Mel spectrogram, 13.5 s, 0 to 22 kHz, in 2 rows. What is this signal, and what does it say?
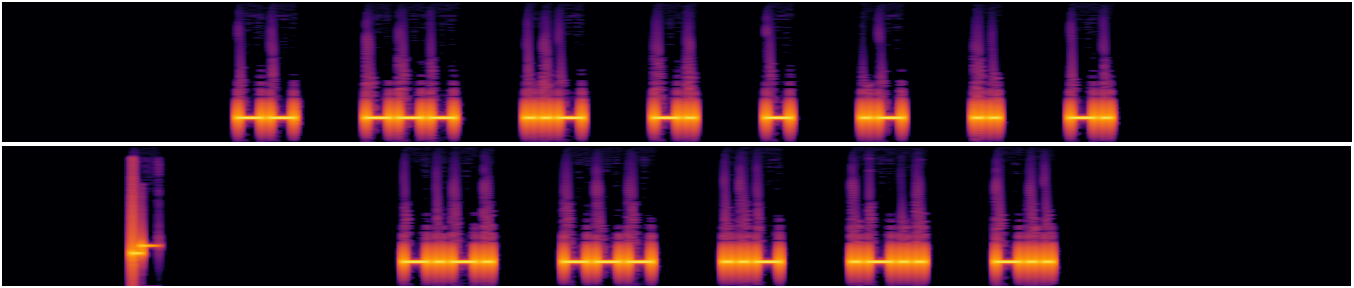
Morse code, heard as a keyed tone, about 31 wpm, spaced as for 17 wpm, 700 Hz. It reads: MOUNTAIN COULD
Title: 3x Character Spacing - Top 300 Words - 30wpm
